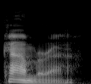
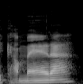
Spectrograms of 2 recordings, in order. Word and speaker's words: camera: Wymawiamy to camera. Camera. Nie kamera, tylko camera. Pamiętajcie o tym. No raz utalentowany.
